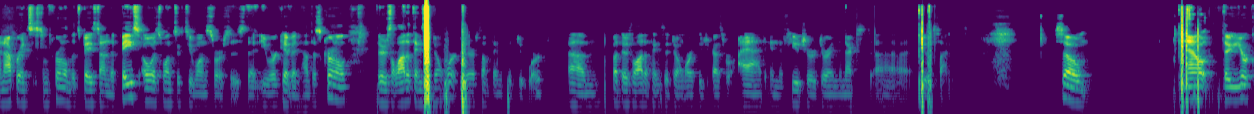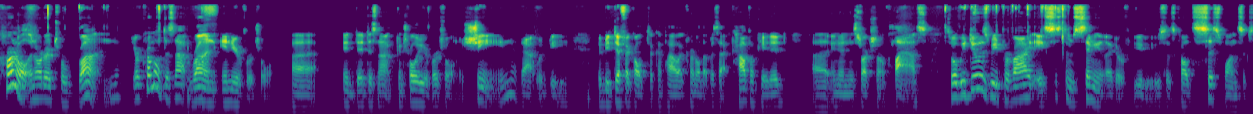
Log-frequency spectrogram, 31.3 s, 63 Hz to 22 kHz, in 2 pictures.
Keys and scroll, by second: 11.5 super+Tab, 14.7 super+Tab, 27.9-29.2 typing.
